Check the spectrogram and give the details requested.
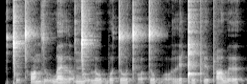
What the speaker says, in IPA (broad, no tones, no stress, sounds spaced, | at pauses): ǀ o̰ tʰ ɔ n z o̰ w ɐ r ɔ̰ ŋ͡ǀ o̰ l o b o t o tʰ ɔ̰ t o b ɔ̰ r ɘ ǃ ɘ pʼ ɘ pʼ ɑ w ə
